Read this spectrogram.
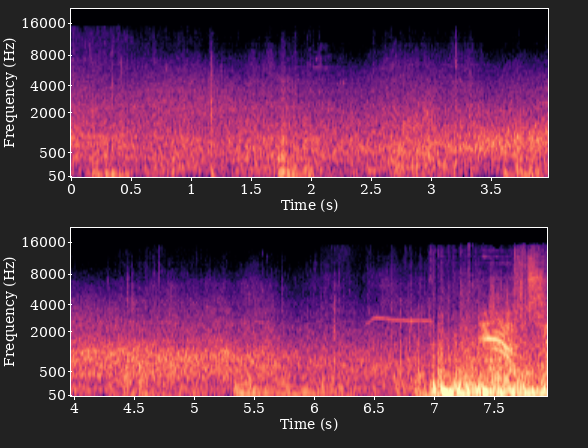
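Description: Footsteps scrape and crunch on dry rocky ground.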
